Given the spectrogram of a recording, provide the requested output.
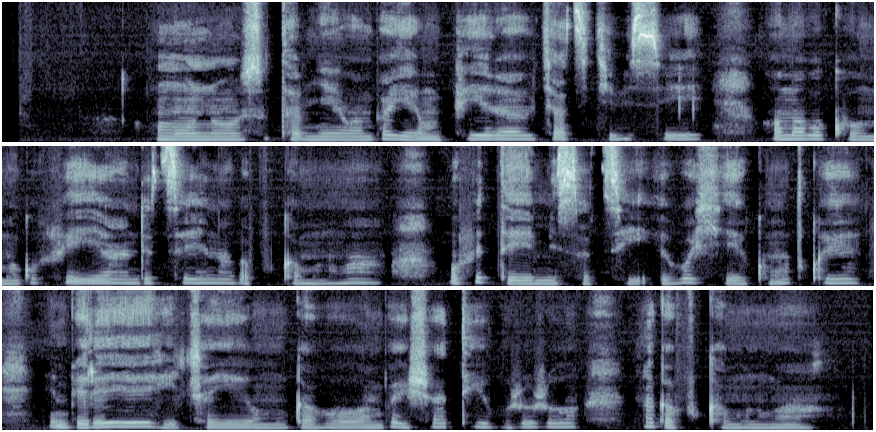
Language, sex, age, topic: Kinyarwanda, female, 18-24, health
